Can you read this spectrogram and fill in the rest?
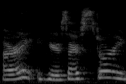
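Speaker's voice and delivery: plain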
